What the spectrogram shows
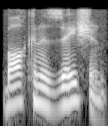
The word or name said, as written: balkanization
